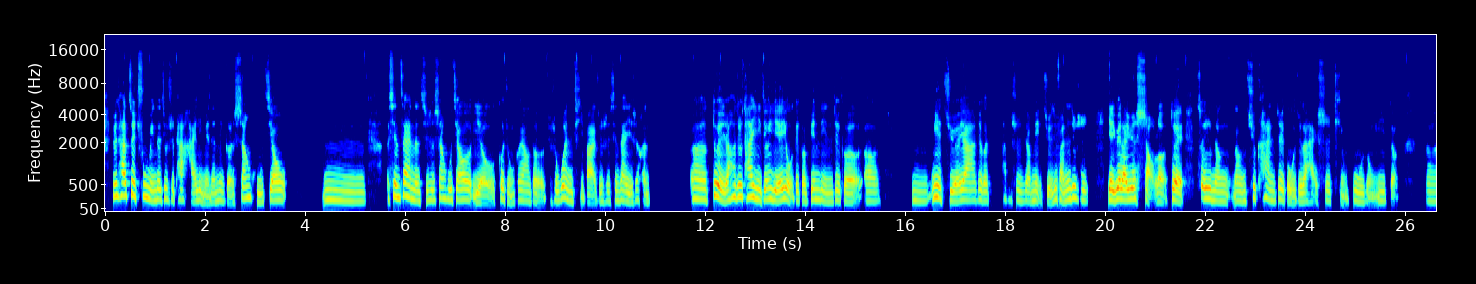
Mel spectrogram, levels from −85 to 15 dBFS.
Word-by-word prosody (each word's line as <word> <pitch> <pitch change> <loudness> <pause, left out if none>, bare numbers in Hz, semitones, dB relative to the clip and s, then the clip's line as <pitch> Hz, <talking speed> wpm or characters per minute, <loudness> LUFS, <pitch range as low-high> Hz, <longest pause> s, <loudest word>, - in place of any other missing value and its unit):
因 255 - +3
为 - - +4
它 265 +1 +5
最 270 0 +2
出 255 +3 -3
名 185 -2 -1
的 195 - 0
就 210 +1 -4
是 185 -2 -7
它 190 0 -4
海 160 -3 -6
里 185 +1 -1
面 125 - -6
的 155 - -5
那 175 +1 -6
个 - - -4
珊 230 +1 -2
瑚 155 -6 -5
礁。 185 +1 +1 0.8
嗯， 175 -4 -4 0.5
现 255 -4 +3
在 260 0 +4
呢， 180 -4 -1
其 180 +2 -8
实 185 0 -3
珊 215 +3 -4
瑚 195 -1 -1
礁 195 -1 +1
有 140 -4 -1
各 210 -3 -1
种 190 - -7
各 190 - -6
样 175 -2 -4
的 - - -4
就 160 - -25
是 175 - -6
问 185 -3 0
题 - - -14
吧， - - -1
就 165 - -8
是 170 +1 -10
现 175 +2 -8
在 185 -3 -2
也 155 -1 -3
是 195 - -8
很 75 - -8 0.8
呃， 205 -1 +1
对， 245 -9 +9
然 180 - +2
后 245 +2 +1
就 245 - +1
是 245 - +5
它 240 0 0
已 205 -6 +3
经 200 +1 +1
也 185 +3 +6
有 - - +4
这 175 - -4
个 170 - -1
濒 200 +4 -2
临 160 -4 -4
这 185 +2 -3
个， 155 -1 0
呃， 170 -1 -5 0.6
嗯， 175 +1 -9
灭 235 -1 +5
绝 170 -2 0
呀， 185 -1 +1
这 190 0 -3
个 175 - -1 0.3
他 210 - -17
们 185 -1 -22
是 180 -2 -8
叫 170 -2 -2
灭 175 0 -5
绝， - - -3
就 205 - 0
反 200 -5 -2
正 200 +2 0
就 230 - +3
是 185 -4 -6 0.4
也 190 -2 +9
越 210 +3 +9
来 195 -2 +9
越 210 +2 +6
少 - - -1
了。 - - -1
对， - - +7 0.2
所 230 - +3
以 210 0 +8
能 170 -3 -3
能 175 0 -4
去 220 +6 -2
看 200 -5 -7
这 195 +1 -1
个， - - -5
我 - - -3
觉 155 - -2
得 165 +1 0
还 165 - -8
是 175 +2 -8
挺 225 +7 -13
不 165 -4 -3
容 160 - -8 0.2
易 170 - -10
的。 - - -6 0.5
呃， 175 - -11
185 Hz, 240 characters per minute, -24 LUFS, 170-205 Hz, 0.8 s, 对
